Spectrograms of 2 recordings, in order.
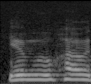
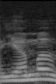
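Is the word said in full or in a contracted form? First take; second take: full; contracted. First: The word is said in full, with every syllable. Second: The middle sounds merge into a shorter word. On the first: "ヤムオハウだけど" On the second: "言う時は母はヤマウって言ってました"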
